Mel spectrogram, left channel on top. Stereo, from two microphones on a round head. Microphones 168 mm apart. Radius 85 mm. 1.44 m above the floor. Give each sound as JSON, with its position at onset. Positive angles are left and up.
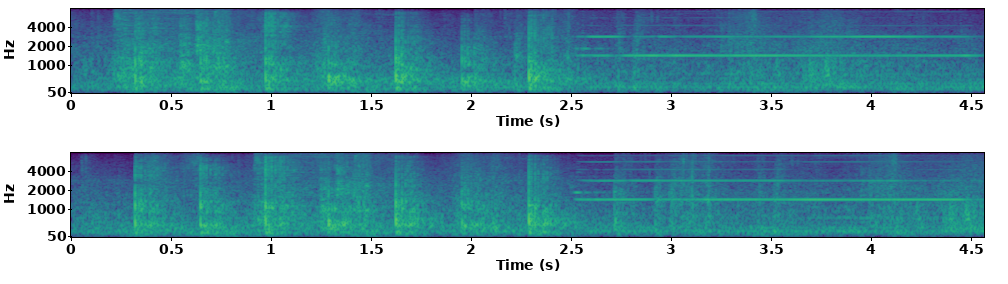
{"t": 0.3, "sound": "running footsteps", "side_deg": -20, "distance_m": 6.0}
{"t": 2.5, "sound": "a flute", "side_deg": -35, "distance_m": 3.0}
